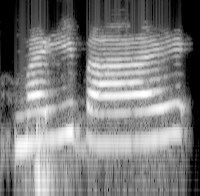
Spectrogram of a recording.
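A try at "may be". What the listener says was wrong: मई नहीं बेटा, मे है, मे बी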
